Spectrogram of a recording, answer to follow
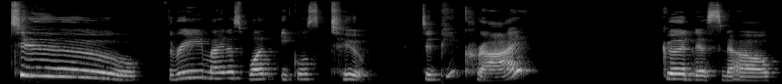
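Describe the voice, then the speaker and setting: A woman teacher doing an animated read-aloud for young children, with exaggerated emphasis, simple explanations, questions and bits of singing. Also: high-pitched. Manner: simple explanatory phrasing with repeated words. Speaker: speech-language teacher reading aloud.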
